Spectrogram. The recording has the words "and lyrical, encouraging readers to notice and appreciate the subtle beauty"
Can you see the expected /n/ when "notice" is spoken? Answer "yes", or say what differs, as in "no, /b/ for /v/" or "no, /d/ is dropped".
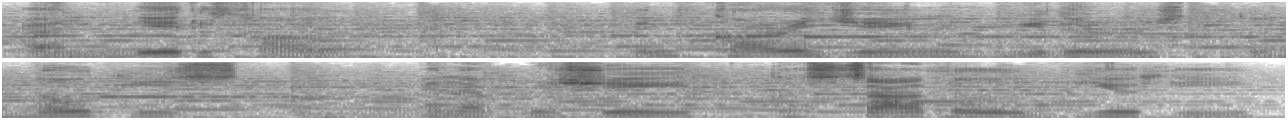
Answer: yes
